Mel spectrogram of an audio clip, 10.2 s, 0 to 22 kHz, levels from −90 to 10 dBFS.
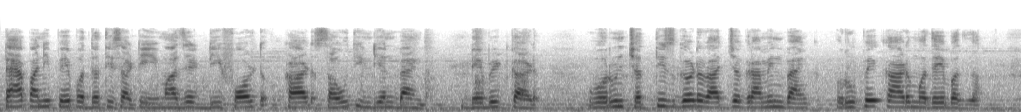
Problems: constant background noise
